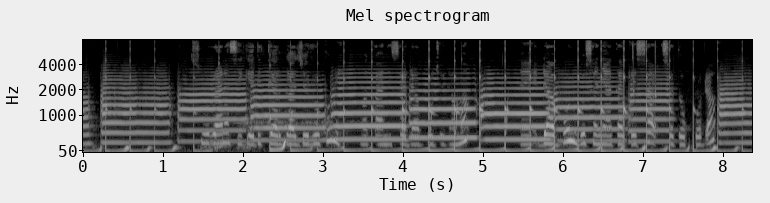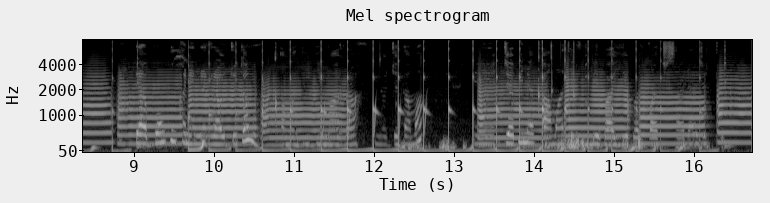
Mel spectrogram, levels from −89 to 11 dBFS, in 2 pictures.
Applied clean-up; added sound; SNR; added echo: none; Trumpet + Gurgling / Liquid; -2 dB; none.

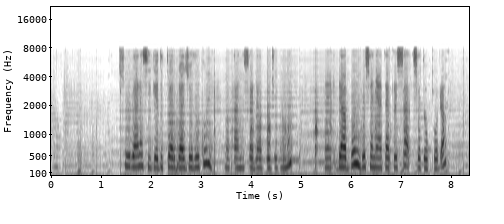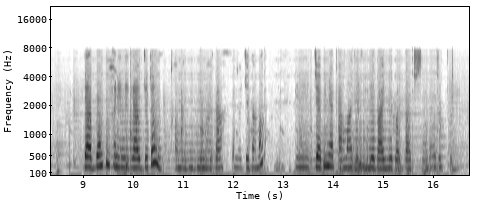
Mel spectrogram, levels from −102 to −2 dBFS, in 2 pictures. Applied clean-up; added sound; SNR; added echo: neural separator model SepFormer DNS4.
